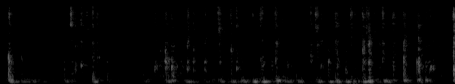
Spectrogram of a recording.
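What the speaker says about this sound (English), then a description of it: "as you're typing that" Rapid, irregular tapping on a computer keyboard, close and fairly quiet, in uneven bursts with a few short pauses; no speech.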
